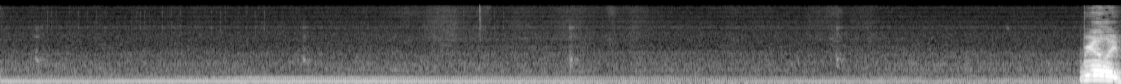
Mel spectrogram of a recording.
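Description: A brush sweeps softly across skin.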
